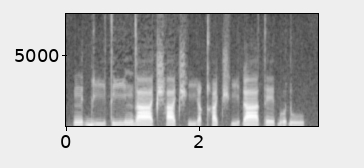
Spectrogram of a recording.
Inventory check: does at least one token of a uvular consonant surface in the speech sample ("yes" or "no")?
yes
